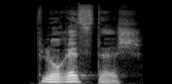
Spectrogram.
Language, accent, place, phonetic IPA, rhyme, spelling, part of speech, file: German, Germany, Berlin, [floˈʁɪstɪʃ], -ɪstɪʃ, floristisch, adjective, De-floristisch.ogg
- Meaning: floristic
